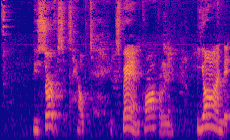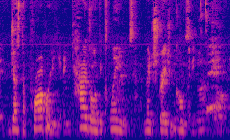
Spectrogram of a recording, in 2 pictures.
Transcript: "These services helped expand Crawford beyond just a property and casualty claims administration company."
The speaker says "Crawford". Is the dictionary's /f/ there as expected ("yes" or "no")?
no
